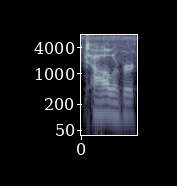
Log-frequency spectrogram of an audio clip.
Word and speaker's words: Taliaferro: It's spelled Taliaferro, Taliaferro. That's how you spell it. But for some crazy reason, and I can't explain it, everybody refers to the county, excuse me, as Tolliver County, which I don't get.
